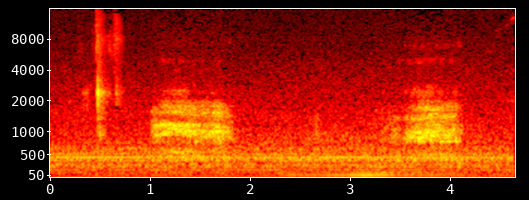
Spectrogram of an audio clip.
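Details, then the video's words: Meows from young foster kittens of Gamora's Infinity Kittens litter, born April 14th, during breakfast on 2018-05-07 indoors: two drawn-out, flat, even-pitched mews about two seconds apart, over a steady background hum. "Guardian Kittens - Breakfast"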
